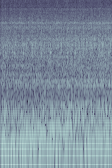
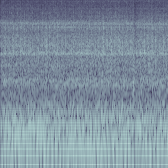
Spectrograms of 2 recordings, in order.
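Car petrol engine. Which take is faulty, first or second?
first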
